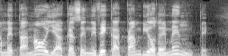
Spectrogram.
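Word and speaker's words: μετάνοια: hermano arrepentimiento viene de una palabra griega que se pronuncia metanoia que significa cambio de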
